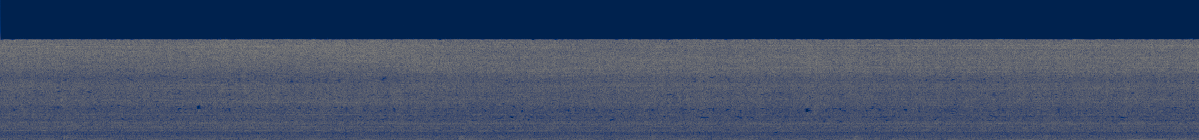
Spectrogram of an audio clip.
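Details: Steady broadband hiss with a low mechanical hum, like a fan or engine, running throughout with no animal sound heard.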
